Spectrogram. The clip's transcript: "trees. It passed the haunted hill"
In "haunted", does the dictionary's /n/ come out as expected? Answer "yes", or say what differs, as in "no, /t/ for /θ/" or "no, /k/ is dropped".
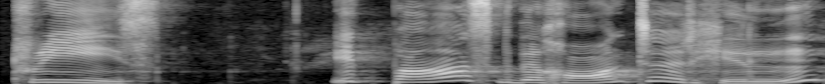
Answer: yes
